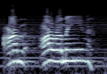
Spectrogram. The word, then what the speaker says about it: Aramean: From the time that Jacob went down, that was the Armenian. How do you say that? My father was a wandering Aramean.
